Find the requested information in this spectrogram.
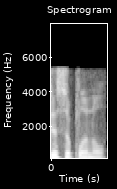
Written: disciplinal

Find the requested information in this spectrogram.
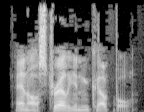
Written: an australian couple

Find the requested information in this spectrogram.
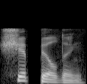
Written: shipbuilding

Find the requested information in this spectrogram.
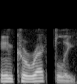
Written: incorrectly

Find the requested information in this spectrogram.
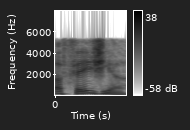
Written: aphasia

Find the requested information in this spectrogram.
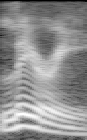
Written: leery

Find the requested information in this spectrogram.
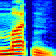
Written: mutton

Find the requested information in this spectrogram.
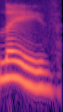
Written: lathe

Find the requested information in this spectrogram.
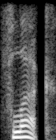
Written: fleck

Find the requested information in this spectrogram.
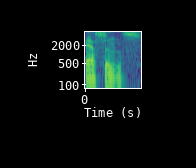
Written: essence

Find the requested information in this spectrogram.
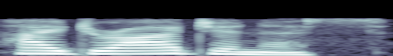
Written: hydrogenous

